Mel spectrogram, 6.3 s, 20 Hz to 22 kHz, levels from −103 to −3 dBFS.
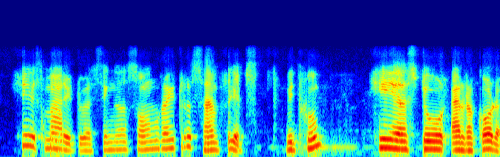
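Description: Right from the start the speech has the rough, raspy texture of the AMR wideband (HD Voice) codec, which points to its lowest rate, with nothing above 7.4 kHz. From 0.05 to 4.14 s there's automatic gain rising, as the level control slowly swells voice and background together by about 7 dB, then again from 4.71 to 6.22 s by about 3 dB.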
